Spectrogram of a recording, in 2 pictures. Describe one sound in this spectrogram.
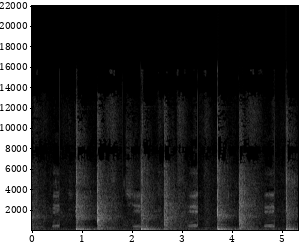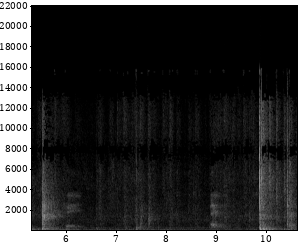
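A ball is thrown and caught with sharp thuds, echoing in a large hall.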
